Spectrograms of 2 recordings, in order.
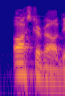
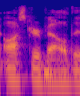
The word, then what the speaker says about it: Oosterveld: Oosterveld, yeah. – Oosterveld. Depends if yeah, there's a few versions. – Yeah. – But Ben Osterfeld is what I do.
